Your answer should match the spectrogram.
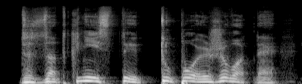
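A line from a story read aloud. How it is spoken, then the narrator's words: Hissing, near tears. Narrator (Russian): чуть не плача прошипел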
